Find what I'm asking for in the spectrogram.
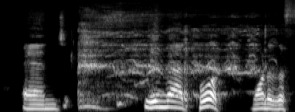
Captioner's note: laughing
